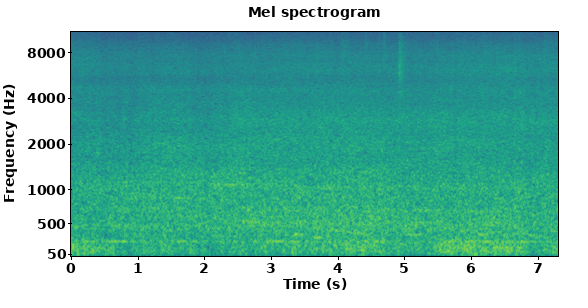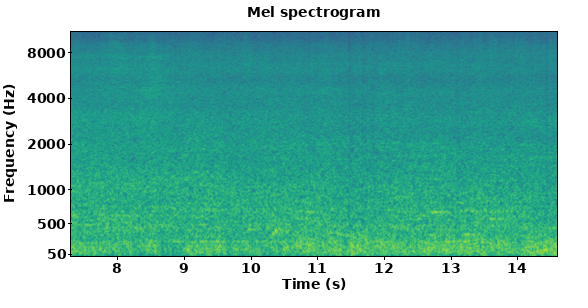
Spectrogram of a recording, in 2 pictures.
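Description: Tokaido Shinkansen N700-series train passing through a station at reduced speed for snow: a loud, steady rumble of wheels and rushing air that runs unbroken for the length of a long train.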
